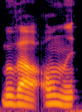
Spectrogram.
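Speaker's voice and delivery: ordinary delivery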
